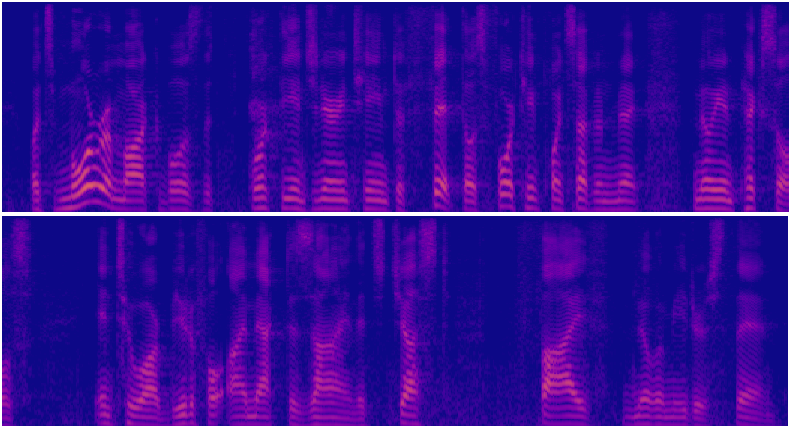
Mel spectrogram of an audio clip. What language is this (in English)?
English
